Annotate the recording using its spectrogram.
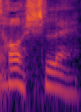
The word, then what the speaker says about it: Hoechlin: Tyler or Tyler Hoechlin? Does anybody know how to pronounce it? – It's Hoechlin.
